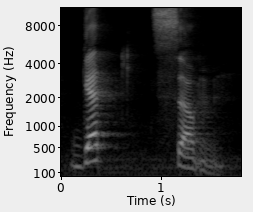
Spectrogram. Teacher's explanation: Get some, not get some, get some. The T is also held or barely released when it's at the end of the word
